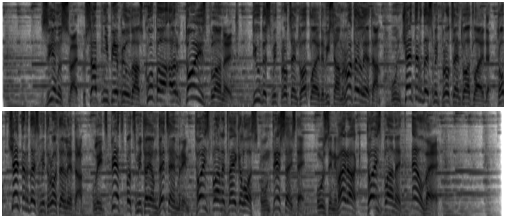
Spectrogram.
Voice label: Xmas Radio LV; Toys Planet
